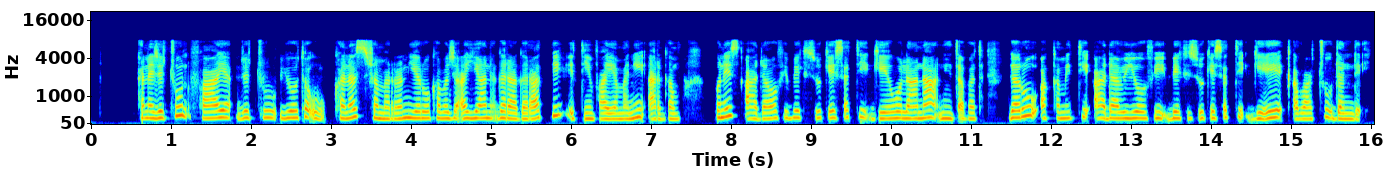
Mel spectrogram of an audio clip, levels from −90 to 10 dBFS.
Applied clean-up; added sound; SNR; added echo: neural mask model Resemble Enhance denoiser.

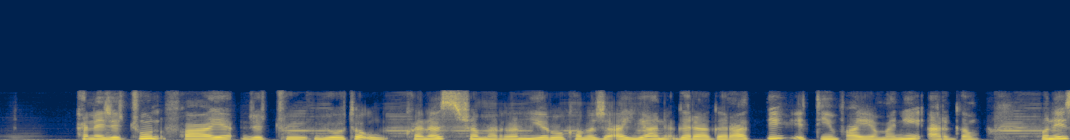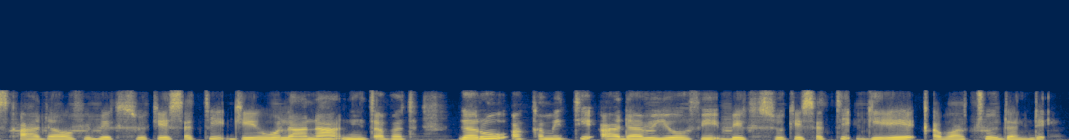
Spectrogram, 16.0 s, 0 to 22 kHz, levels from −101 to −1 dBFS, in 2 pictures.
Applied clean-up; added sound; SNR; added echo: neural diffusion model UNIVERSE++.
